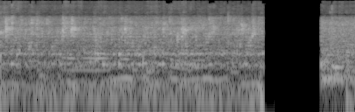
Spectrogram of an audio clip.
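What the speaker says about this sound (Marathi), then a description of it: "पाणी भरून घेते आता" Water runs from a tap into a container in a steady, close rushing stream that cuts out abruptly for a moment and then resumes, with no talking.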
